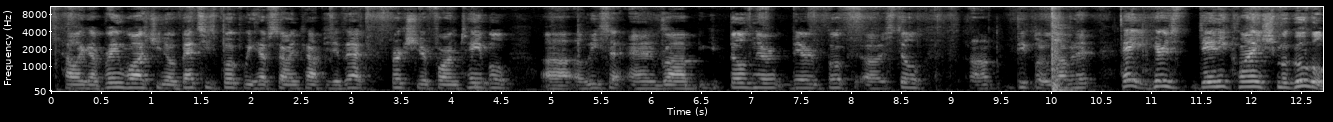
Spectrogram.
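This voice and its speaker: A fairly high male voice, its pitch varying in an ordinary way. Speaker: bookstore owner. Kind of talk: book recommendations. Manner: fast; halting.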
